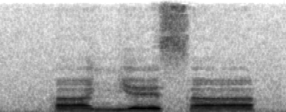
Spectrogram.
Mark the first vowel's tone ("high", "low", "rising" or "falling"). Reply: low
